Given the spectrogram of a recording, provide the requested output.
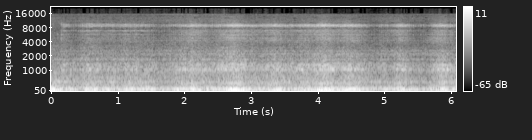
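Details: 1993 Ford E250 5.8L V8: rough, hunting idle after 20-40 minutes running, swelling and sagging each second with occasional hissy intake noises; eventually stalls; IAC valve, fuel filter replaced and EGR blocked without change; cause unknown.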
